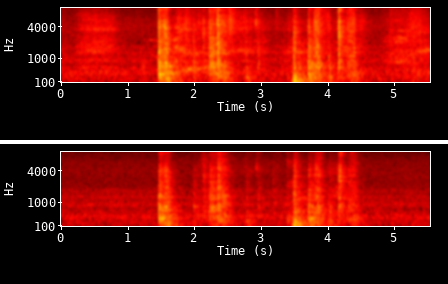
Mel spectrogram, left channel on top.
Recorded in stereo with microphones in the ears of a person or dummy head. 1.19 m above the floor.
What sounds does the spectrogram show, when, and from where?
1.4 s a clunk: 75° left (ahead or behind), 1.3 m
3.5 s a thud: 15° left (ahead or behind), 0.7 m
